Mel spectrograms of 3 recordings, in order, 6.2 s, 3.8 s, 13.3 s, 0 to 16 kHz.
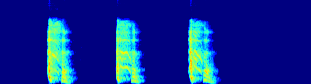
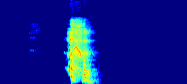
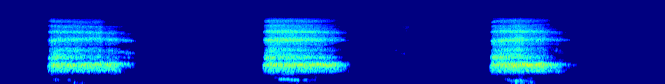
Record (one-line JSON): {"three_cough_length": "6.2 s", "three_cough_amplitude": 22516, "three_cough_signal_mean_std_ratio": 0.3, "cough_length": "3.8 s", "cough_amplitude": 28337, "cough_signal_mean_std_ratio": 0.26, "exhalation_length": "13.3 s", "exhalation_amplitude": 1934, "exhalation_signal_mean_std_ratio": 0.49, "survey_phase": "alpha (2021-03-01 to 2021-08-12)", "age": "45-64", "gender": "Male", "wearing_mask": "No", "symptom_none": true, "smoker_status": "Never smoked", "respiratory_condition_asthma": false, "respiratory_condition_other": false, "recruitment_source": "REACT", "submission_delay": "1 day", "covid_test_result": "Negative", "covid_test_method": "RT-qPCR"}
